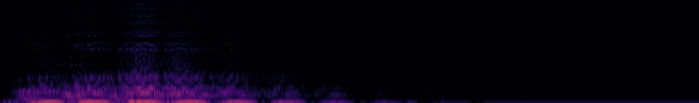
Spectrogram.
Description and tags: I use this sound for mij computer, when a device is connected to it.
